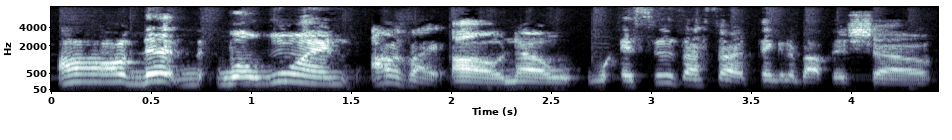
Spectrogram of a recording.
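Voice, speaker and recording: A man's voice: a little high, moderate pace, breathy edge, no echo, highs cut off, faint music behind. Gushing man hosting a chat. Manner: gushing, animated storyteller. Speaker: podcast host. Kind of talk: casual chat.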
